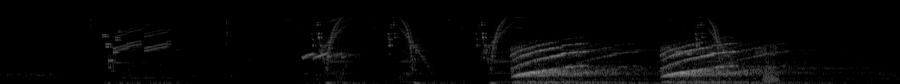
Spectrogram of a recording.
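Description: Sci-fi laser blasts zap in bursts.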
